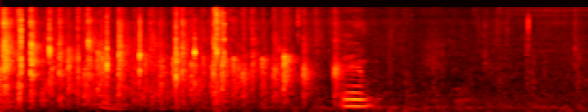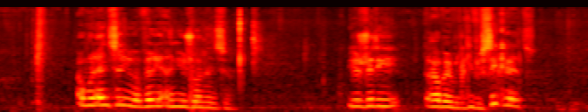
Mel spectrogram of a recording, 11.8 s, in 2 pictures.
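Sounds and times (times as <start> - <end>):
hand clapping: 0.0 - 3.5
speech: 3.4 - 3.8, 6.7 - 8.3, 9.4 - 11.3.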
